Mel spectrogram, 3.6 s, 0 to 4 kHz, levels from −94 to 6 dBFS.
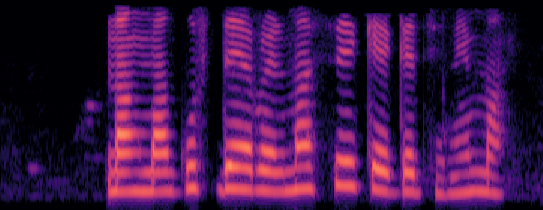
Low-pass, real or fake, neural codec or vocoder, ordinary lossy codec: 3.6 kHz; fake; autoencoder, 48 kHz, 128 numbers a frame, DAC-VAE, trained on Japanese speech; MP3, 32 kbps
